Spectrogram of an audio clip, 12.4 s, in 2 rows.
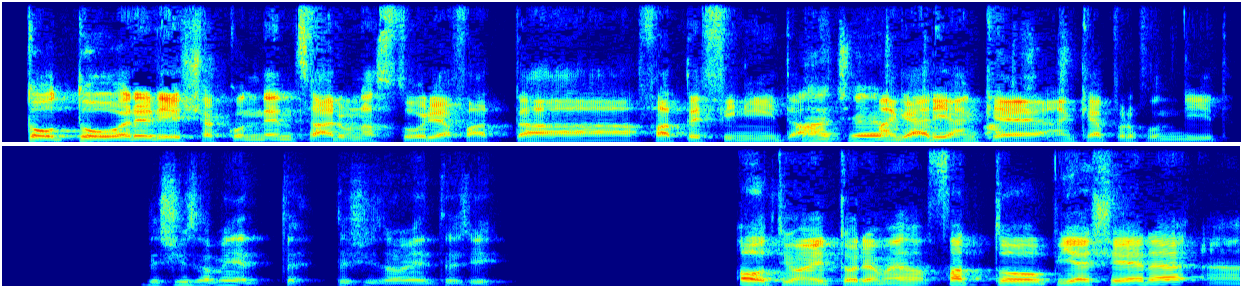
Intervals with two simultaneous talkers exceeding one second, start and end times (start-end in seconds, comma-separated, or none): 4.0-5.4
